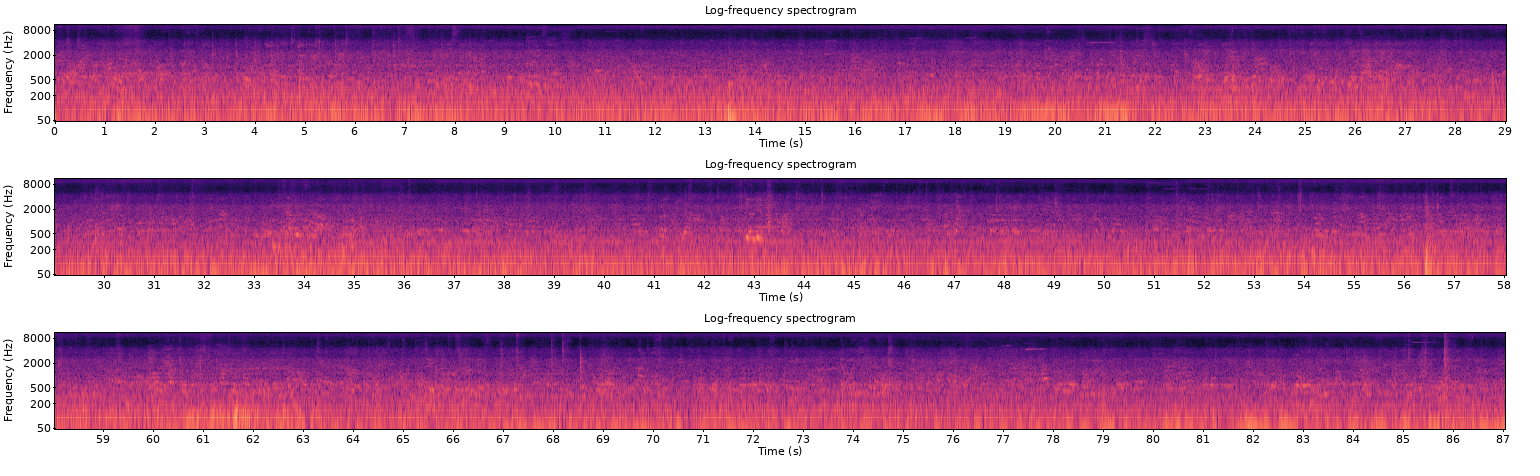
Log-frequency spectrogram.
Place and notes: At the station, at the exit, Tourists, Traffic Sound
